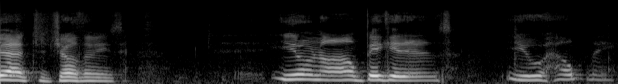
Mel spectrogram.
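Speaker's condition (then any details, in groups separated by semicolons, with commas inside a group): Parkinson's disease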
